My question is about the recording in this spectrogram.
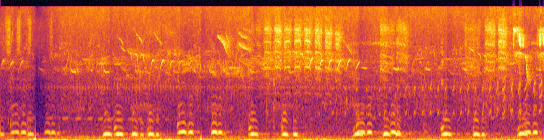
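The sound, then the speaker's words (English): A group of birds calls together in a territorial chorus: repeated low hooting notes overlap in bursts, with higher chirps and twitters over a steady, fairly loud natural background. “Some have a very short call, some really extend the call, and then the frequencies differ between groups.”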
